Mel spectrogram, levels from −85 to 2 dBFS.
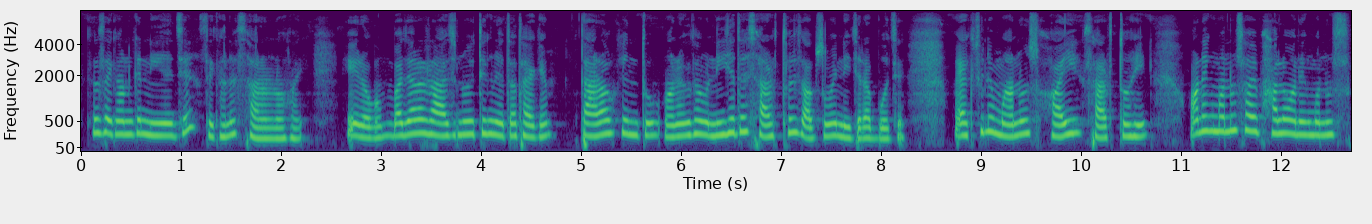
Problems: background sounds at intervals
